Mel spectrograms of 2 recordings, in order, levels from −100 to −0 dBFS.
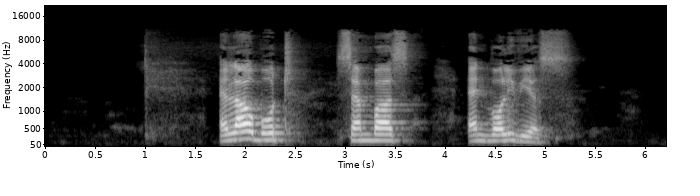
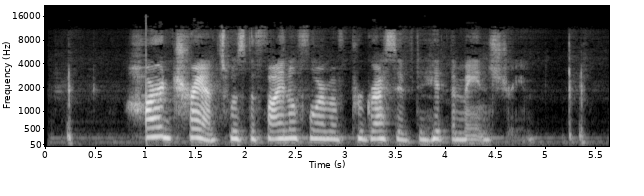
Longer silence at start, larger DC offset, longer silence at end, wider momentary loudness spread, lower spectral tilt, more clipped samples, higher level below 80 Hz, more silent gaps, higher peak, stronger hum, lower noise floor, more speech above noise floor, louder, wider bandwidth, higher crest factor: first, 1.75 s vs 0.2 s; neither; first, 1.05 s vs 0.25 s; about the same, 22 LU vs 23 LU; first, -5 dB/octave vs -3 dB/octave; neither; second, -74 dBFS vs -58 dBFS; neither; about the same, 0 dBFS vs 0 dBFS; neither; first, -84 dBFS vs -56 dBFS; first, 66 dB vs 37 dB; about the same, -19 LUFS vs -17 LUFS; second, 11 kHz vs 12.5 kHz; about the same, 22 dB vs 20 dB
